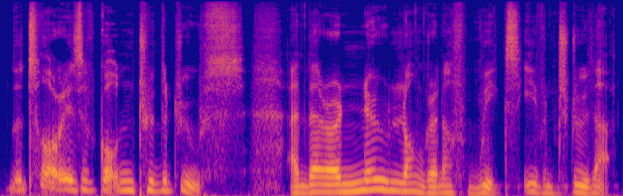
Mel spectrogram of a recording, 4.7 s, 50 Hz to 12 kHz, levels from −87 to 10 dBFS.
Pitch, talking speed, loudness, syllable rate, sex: 125 Hz, 230 wpm, -18 LUFS, 6.1 syllables/s, male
